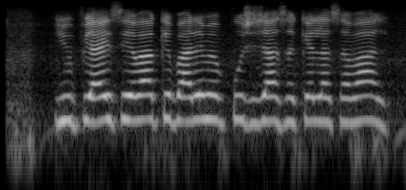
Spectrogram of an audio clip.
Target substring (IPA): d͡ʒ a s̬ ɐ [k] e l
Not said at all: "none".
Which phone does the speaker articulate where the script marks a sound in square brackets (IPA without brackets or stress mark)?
k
